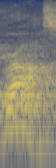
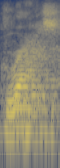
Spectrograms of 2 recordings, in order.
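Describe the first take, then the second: First: The word is said in a southern accent. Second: The word is said in a northern accent. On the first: "instead of grass" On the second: "You've got a northern accent. You say grass"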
